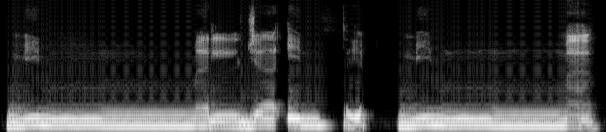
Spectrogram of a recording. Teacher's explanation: di sini ada nun mati bertemu dengan huruf mim. Maka nun matinya di sini langsung kita masukkan ke mimnya.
